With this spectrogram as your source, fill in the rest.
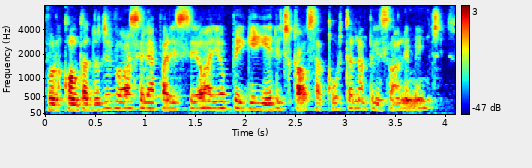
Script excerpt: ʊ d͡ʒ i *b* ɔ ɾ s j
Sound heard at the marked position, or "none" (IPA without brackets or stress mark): v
